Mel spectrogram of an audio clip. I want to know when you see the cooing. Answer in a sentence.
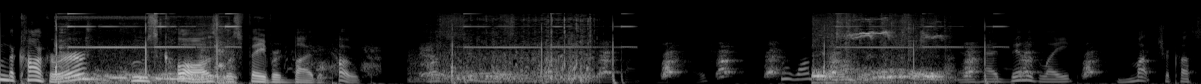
You can hear the cooing from 0.5 to 2.4 s, from 4.3 to 6.0 s and from 8.1 to 9.6 s.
